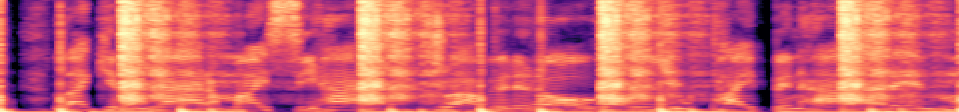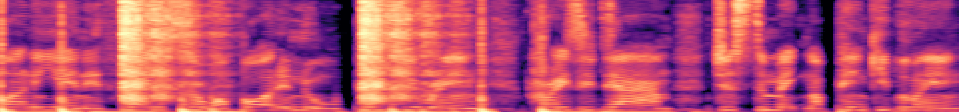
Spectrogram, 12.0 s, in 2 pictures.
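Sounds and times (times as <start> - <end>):
music loop: 0.0 - 1.6, 2.3 - 4.6, 5.3 - 7.6, 8.3 - 9.0.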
